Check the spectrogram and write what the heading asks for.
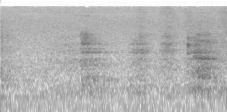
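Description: A man sniffing at a beer can held to his nose: two faint sniffs, about a second apart, over a low steady hum.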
